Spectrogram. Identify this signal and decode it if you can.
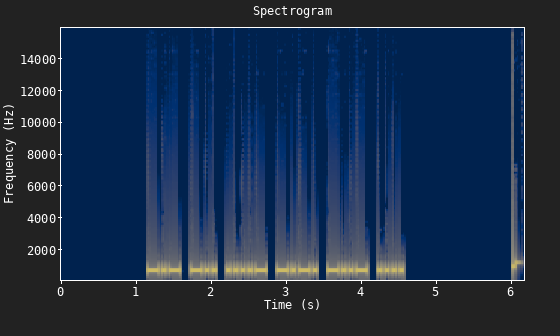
Morse code, heard as a keyed tone, about 25 wpm, 700 Hz. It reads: KD4CXH
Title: USA Call Signs - 6 Characters - 3x Character Spacing - 25wpm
